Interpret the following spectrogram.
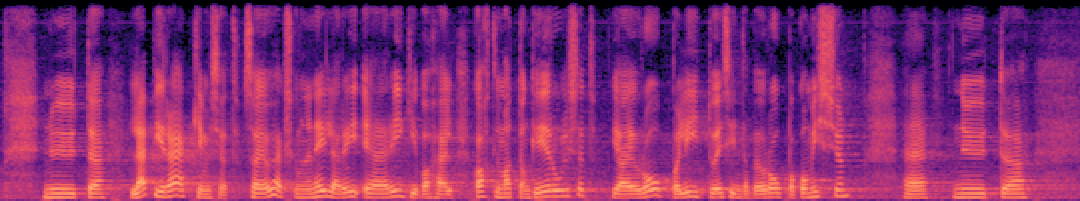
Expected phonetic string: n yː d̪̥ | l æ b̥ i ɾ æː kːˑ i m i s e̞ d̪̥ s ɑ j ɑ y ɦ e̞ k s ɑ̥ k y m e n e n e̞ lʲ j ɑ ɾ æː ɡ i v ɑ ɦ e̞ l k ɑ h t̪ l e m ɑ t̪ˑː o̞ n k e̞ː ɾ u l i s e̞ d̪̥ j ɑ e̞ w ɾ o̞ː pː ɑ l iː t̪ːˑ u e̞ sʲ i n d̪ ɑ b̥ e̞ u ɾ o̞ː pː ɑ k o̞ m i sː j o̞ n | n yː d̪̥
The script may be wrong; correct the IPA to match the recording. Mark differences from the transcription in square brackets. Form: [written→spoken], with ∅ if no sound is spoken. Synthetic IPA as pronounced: n yː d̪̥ | l æ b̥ i ɾ æː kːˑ i m i s e̞ d̪̥ s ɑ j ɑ y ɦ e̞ k s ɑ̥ k y m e n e n e̞ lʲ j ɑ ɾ [æː→iː] ɡ i v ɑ ɦ e̞ l k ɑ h t̪ l e m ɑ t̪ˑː o̞ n k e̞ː ɾ u l i s e̞ d̪̥ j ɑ e̞ w ɾ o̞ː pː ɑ l iː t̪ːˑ u e̞ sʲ i n d̪ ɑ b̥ e̞ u ɾ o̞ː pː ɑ k o̞ m i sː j o̞ n | n yː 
